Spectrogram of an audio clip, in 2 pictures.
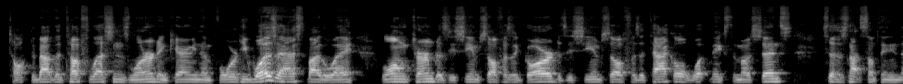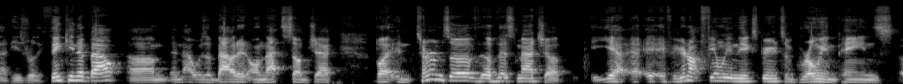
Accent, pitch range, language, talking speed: American, 110-135 Hz, English, 235 wpm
